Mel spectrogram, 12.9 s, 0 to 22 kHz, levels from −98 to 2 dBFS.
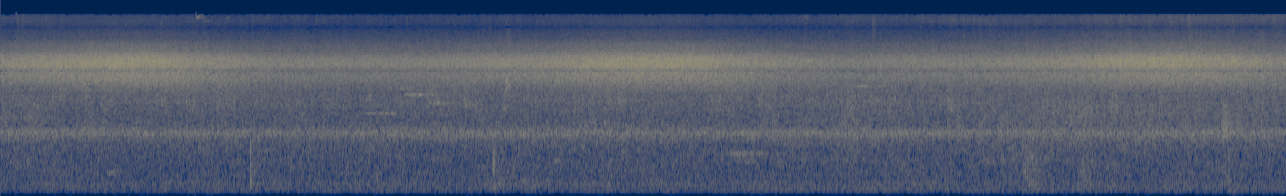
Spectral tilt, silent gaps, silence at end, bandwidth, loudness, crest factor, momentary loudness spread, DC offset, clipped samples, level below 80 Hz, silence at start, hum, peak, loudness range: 4 dB/octave; none; 0 s; 16 kHz; -29 LUFS; 16 dB; 8 LU; under 0.1%; under 0.1%; under -90 dBFS; 0 s; none; -16 dBFS; 5 LU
